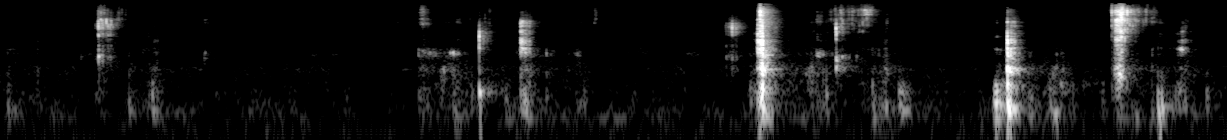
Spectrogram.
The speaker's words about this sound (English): Good chewing. All right. It's very chewy. Okay. It tastes like quite like bland sushi.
